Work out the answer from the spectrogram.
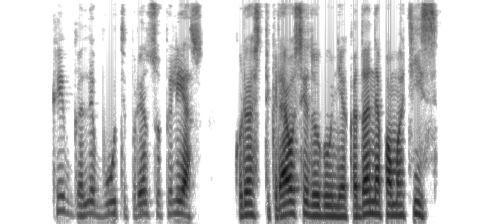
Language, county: Lithuanian, Klaipėda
